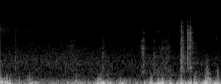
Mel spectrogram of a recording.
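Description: Plastic clicks and knocks as a small engine's air filter housing is pressed onto the carburettor, a couple of sharp clicks in the second half, over an uneven low rumble of wind on the microphone.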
